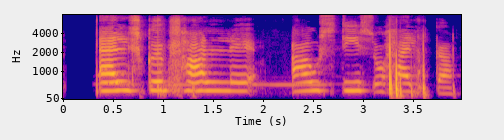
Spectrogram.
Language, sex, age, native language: Icelandic, female, 9, Icelandic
